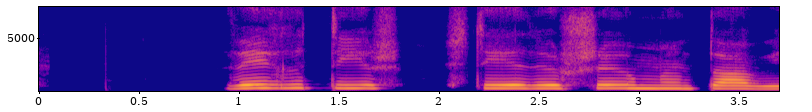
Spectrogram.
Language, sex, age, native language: Icelandic, male, 8, Icelandic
